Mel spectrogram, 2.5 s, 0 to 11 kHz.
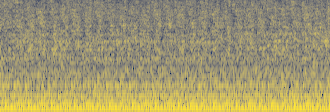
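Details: Pontiac G8 GT V8, tuned, with the exhaust cut off, started at auction: deep, loud, steady unmuffled idle rumble from the removed exhaust system.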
